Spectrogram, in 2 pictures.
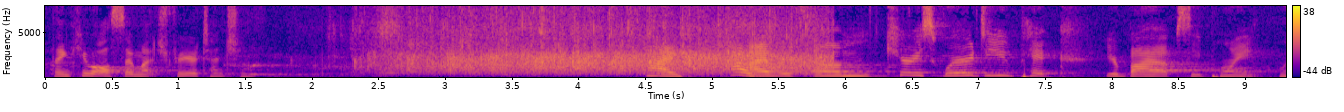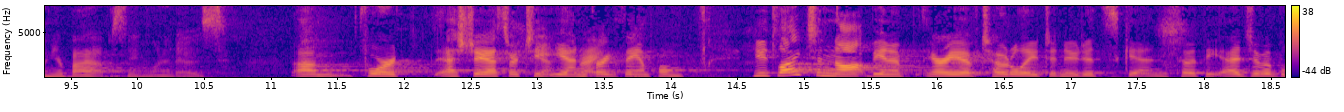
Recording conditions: busy venue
